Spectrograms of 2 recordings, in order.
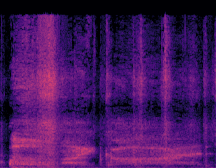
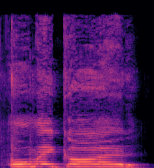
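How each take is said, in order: First: Breathless tearful whisper; slow stunned whisper; awed whisper. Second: High, loud and slow with disbelief; real thrilled cry; excited shriek. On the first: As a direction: barely breathe it out, close to tears. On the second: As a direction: let the joy burst out loud. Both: Real, not acted. Overwhelmed unboxing a wished-for palette.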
